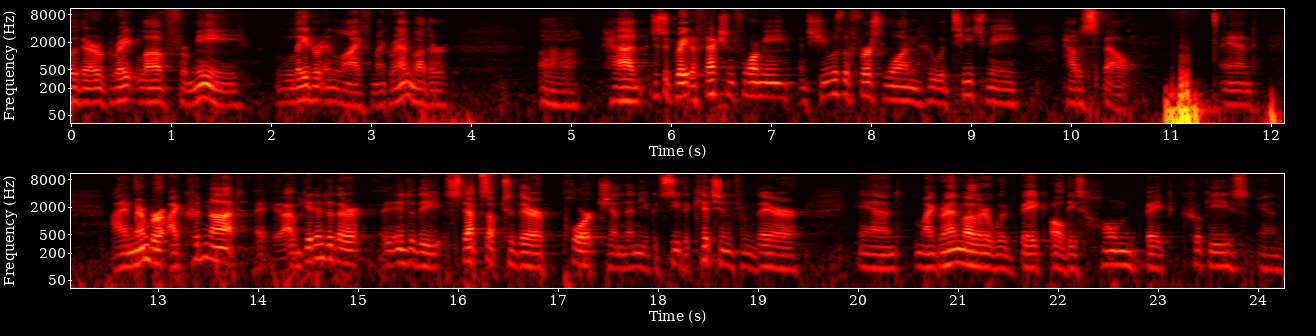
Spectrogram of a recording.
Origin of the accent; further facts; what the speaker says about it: Southern California, United States; growing up, I was a Southern California suburban kid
